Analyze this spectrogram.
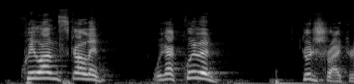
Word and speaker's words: Salkilld: I think the D is silent. And I watched the tape, obviously. He's never been in the UFC, so I can't run off memory. And I don't remember anybody pronouncing the D.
